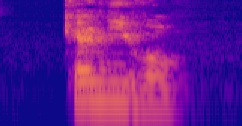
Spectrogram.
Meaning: gutter
- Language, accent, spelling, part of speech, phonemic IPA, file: French, Canada, caniveau, noun, /ka.ni.vo/, LL-Q150 (fra)-caniveau.wav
